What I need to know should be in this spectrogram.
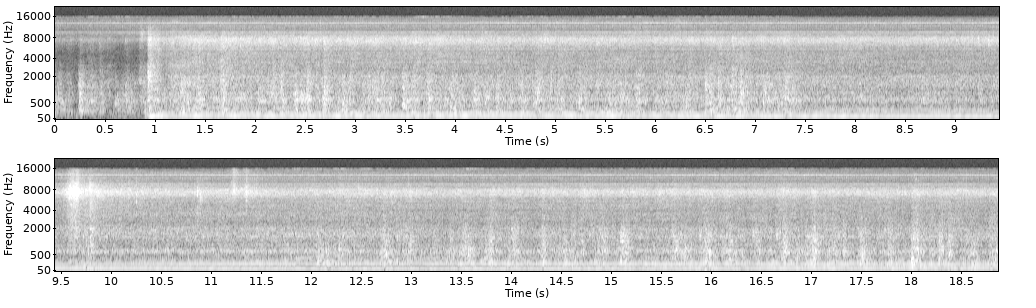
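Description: A front-loading washing machine's drum motor hums as it turns.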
